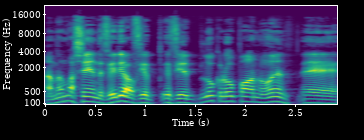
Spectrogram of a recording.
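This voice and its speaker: A man speaks very fast with a strong Dublin accent. His pitch varies in an ordinary way. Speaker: rapper. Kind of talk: casual podcast chat.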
